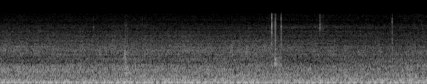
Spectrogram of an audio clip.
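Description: Vehicle engine idling with a steady low hum, under the rolling noise of the tail end of a freight train of tank cars passing the crossing, with one short click about two and three-quarter seconds in.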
